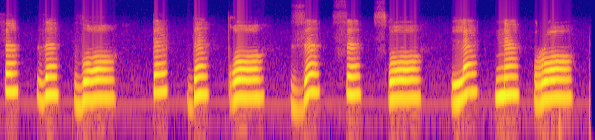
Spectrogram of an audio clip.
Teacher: ये 12 हुरूफ जुबान के आगे यानी जुबान की नोक से अदा होते हैं · स, ज़, ज़ौ को जुबान की नोक को ऊपर के 2 दांतों के सिरे से लगाकर अदा किया जाता है। और बच्चों, इन तीनों हुरूफ को हमने नरमी से अदा करना है।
